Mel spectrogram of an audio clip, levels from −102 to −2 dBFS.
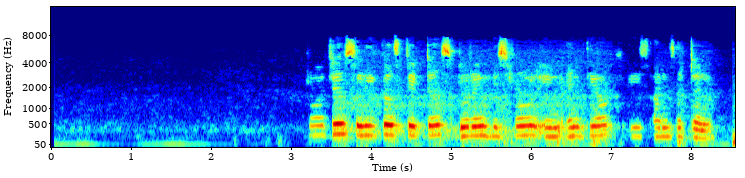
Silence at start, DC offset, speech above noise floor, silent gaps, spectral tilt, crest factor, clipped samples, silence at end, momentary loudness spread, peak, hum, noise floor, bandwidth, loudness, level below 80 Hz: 3.25 s; under 0.1%; 47 dB; none; -4 dB/octave; 18 dB; under 0.1%; 0 s; 16 LU; -4 dBFS; none; -67 dBFS; 7.6 kHz; -20 LUFS; -56 dBFS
